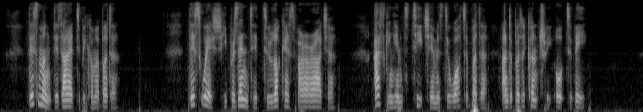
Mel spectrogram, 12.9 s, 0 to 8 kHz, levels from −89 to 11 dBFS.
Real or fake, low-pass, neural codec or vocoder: fake; 7.2 kHz; vocoder, 22.05 kHz, 80 mel bands, Vocos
